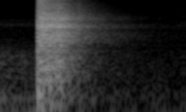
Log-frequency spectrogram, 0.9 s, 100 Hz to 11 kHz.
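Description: A Huben GK1 PCP air pistol fires its last shot on an outdoor range aimed at a 30-yard target, one sharp, loud crack that decays quickly into silence.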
